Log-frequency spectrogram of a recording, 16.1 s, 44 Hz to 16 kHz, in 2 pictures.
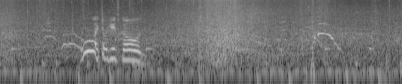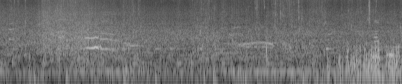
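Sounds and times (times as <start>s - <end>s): small waves washing on sand: 0.0s - 16.0s
wind on microphone: 4.2s - 16.0s.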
